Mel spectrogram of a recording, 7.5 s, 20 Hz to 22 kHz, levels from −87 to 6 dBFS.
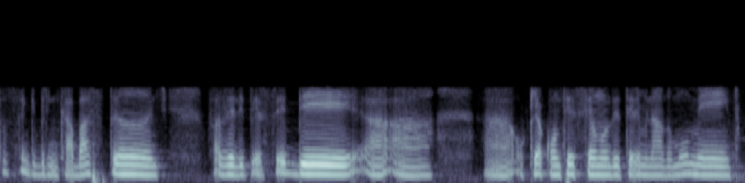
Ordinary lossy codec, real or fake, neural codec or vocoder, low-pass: none; real; none; 3.6 kHz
